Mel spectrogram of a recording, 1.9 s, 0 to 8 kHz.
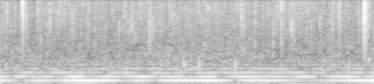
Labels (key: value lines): label: biophony, midshipman
recorder: SoundTrap 500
